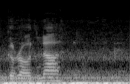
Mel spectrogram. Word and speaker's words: Grodno: Well, I guess in Soviet or in Russian language, excuse me, they would say Grodna. I'm noticing that whenever there's a word that ends with an O, they don't pronounce it as O like the alphabet is supposed to be. They say like spasiba instead of spasibo, how it's spelled.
